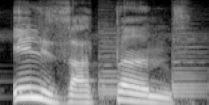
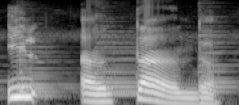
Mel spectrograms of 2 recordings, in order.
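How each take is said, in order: First: The two words are joined with a linking z. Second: The two words are said without a linking z. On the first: The speaker calls it right. "Contrairement à celui qui va dire" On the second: The speaker calls it wrong. "Ça ne sonne pas bien"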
